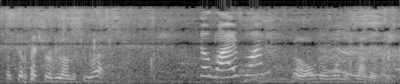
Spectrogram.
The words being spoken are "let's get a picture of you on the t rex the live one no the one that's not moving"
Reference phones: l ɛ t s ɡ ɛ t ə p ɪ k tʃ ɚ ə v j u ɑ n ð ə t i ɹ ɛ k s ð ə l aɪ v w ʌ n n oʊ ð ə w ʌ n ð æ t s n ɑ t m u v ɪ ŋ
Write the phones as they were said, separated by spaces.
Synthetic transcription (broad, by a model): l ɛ t s ɡ ɛ t ə p ɪ k tʃ ɚ ə v j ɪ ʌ n ð ə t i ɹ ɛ s ð ə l aɪ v w ʌ n n oʊ ð ə w ʌ n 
